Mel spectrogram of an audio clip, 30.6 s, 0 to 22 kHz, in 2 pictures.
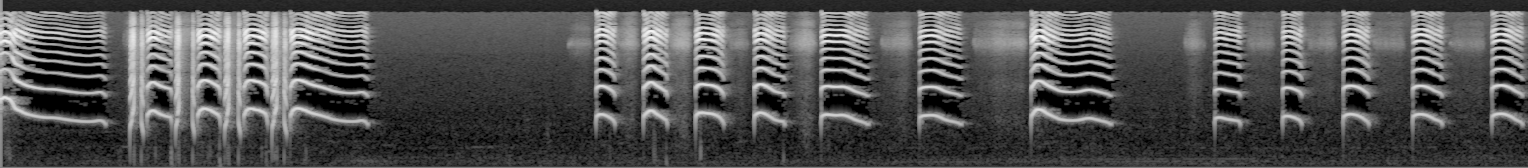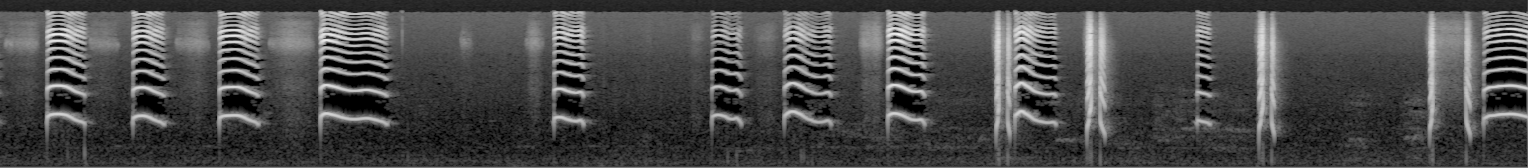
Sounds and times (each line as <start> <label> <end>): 0.0 rubber squeaky toy being squeezed 3.8
5.9 rubber squeaky toy being squeezed 9.7
10.3 rubber squeaky toy being squeezed 11.2
12.1 rubber squeaky toy being squeezed 19.3
20.8 rubber squeaky toy being squeezed 21.2
22.4 rubber squeaky toy being squeezed 24.6
25.2 rubber squeaky toy being squeezed 26.4
27.2 rubber squeaky toy being squeezed 28.2
29.6 rubber squeaky toy being squeezed 30.5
